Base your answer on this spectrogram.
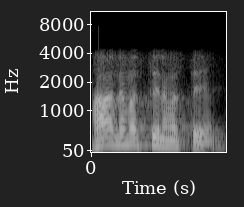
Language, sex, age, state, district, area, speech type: Hindi, male, 30-45, Uttar Pradesh, Ghazipur, rural, conversation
